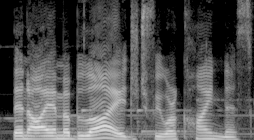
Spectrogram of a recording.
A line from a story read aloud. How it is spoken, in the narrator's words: growled the beast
